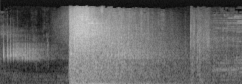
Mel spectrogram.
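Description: Wooden crates smash and clatter.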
